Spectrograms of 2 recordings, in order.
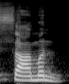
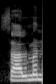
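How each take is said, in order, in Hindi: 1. L की ध्वनि छोड़ दी जाती है। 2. L की ध्वनि बोली जाती है।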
